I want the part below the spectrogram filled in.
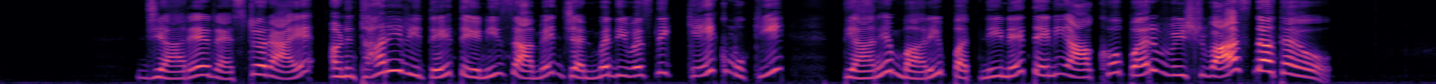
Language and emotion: Gujarati, surprised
